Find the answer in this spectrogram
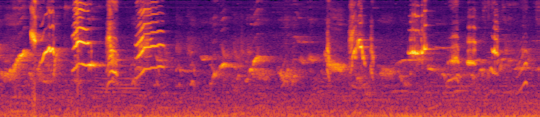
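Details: Oriental magpie-robin in lively morning song, played to coax other magpie-robins into singing. It gives rapid downslurred whistles and buzzy chattering notes, loud at first, then a pause, then fresh bursts of sweet and harsh phrases.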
